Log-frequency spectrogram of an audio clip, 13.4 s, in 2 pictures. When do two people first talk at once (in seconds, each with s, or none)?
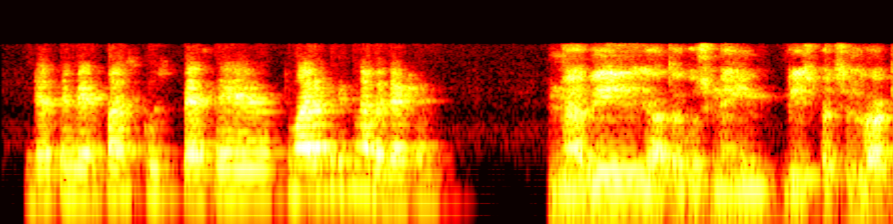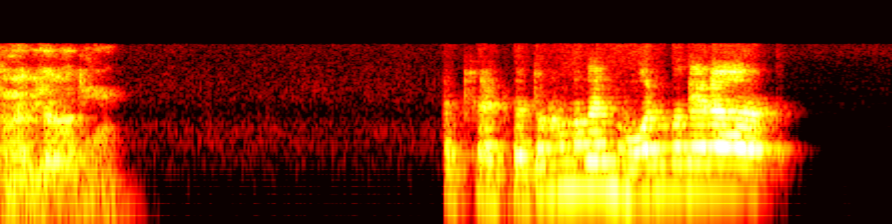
none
